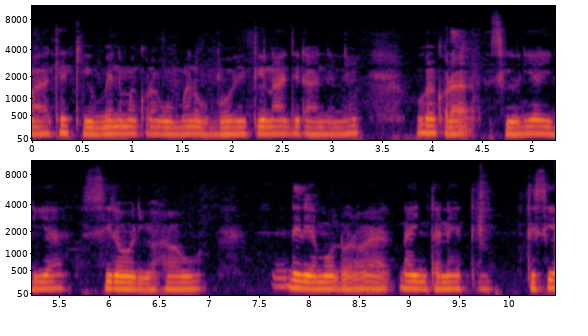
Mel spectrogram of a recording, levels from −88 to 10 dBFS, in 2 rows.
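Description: No technical faults can be heard at any point in the speech.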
